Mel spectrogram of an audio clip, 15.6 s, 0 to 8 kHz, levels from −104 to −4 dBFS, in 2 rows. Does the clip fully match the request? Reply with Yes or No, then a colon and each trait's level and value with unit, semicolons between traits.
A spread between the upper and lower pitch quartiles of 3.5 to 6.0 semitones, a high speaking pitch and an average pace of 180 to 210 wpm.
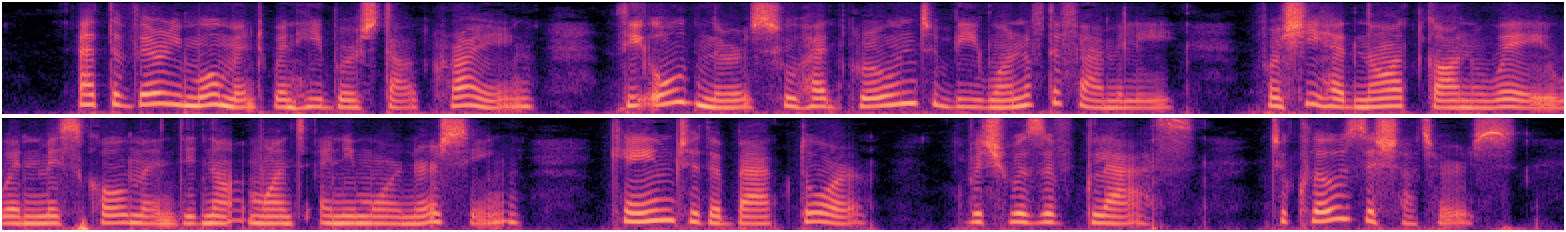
Yes: average, 3.8 semitones; high, 205 Hz; average, 190 wpm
